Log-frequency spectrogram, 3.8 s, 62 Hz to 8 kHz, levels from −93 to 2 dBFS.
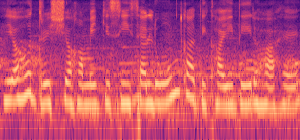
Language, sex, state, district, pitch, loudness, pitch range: Hindi, female, Punjab, Fazilka, 220 Hz, -13 LUFS, 210-230 Hz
